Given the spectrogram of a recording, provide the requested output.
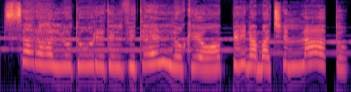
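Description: A woman voicing the ogre's timid, kindly wife in a storybook reading, soft and coaxing. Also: extremely high pitch, fairly even intonation, normal speed, faint music behind.

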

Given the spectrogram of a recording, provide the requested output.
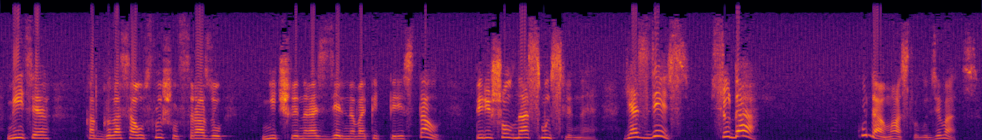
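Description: A woman giving an expressive, dramatic audiobook narration into a close studio mic. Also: mid-range voice, no room sound, poor audio. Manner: animated, dramatic.

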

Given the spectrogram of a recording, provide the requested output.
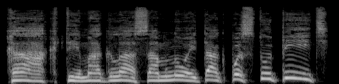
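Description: A man voicing a bitter woman driven mad, shrieking slow, venomous curses in a raised, shrill voice. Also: dry recording, studio quality. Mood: raving.

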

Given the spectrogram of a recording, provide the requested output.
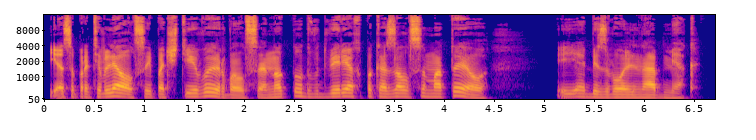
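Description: Measured male audiobook narrator, dry sound. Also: medium pitch, darkish tone, no echo. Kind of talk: first-person storybook narration.

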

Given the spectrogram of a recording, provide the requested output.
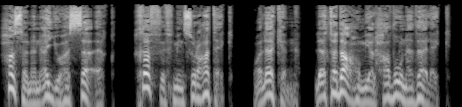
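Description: A man's voice: a little high, expressive, moderate pace, husky, no room sound, clean studio sound. A man voicing a furious, cunning male villain in an audio story, barking orders at his men. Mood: sly. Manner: barking orders, angry and sly.

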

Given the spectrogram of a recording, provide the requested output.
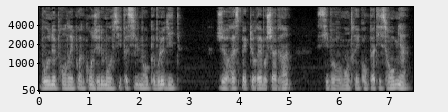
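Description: A man's voice: medium pitch, completely flat delivery, normal speed, dark tone, husky, natural voice. A man voicing a hot-headed young nobleman who speaks in indignant, clipped bursts. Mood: furious.

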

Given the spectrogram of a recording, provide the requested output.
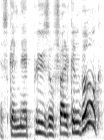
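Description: A woman's voice: medium pitch, sing-song, unhurried, mellow. A woman doing an earnest, anxious young knight.

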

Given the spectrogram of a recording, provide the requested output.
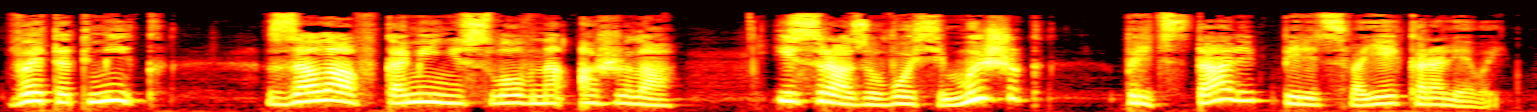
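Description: A woman narrating a children's fairy tale with expressive storybook reading. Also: medium pitch, moderate pace, no room sound, studio quality.

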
